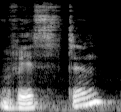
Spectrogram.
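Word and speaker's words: Westen: নাখ জুডেন মানে হচ্ছে সাউথ, নাখ ওস্টেন মানে হচ্ছে ইস্ট, নাখ ওয়েস্টেন, এটাকে আমরা যেহেতু ডাব্লিউ, আমরা জার্মানে ডাব্লিউকে আমরা বলি হচ্ছে ভে এর মতো উচ্চারণ করি, আমরা বলবো নাখ ওয়েস্টেন মানে হচ্ছে ওয়েস্ট, নাখ নর্ডেন, নর্ডেন হচ্ছে নর্থ, নাখ ডয়েচল্যান্ড।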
